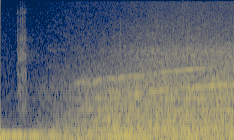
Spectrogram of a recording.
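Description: Tesla Model S electric car driving: a faint whine from its electric motor rising slowly in pitch over swelling tyre and road noise from about half a second in. A steady low drone runs underneath.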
